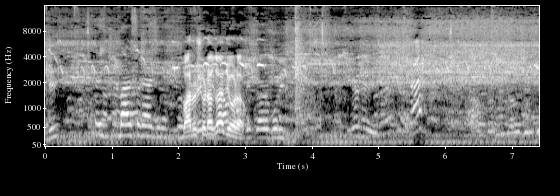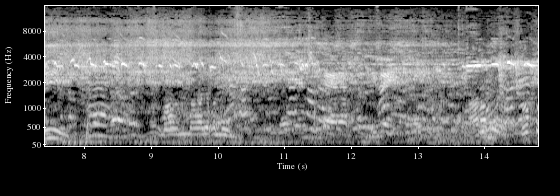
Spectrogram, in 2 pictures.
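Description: Chinese and Silkie chickens cluck and call at a busy hen market, with a bright burst of squawking near the start, then steady fowl noise under someone talking about prices.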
